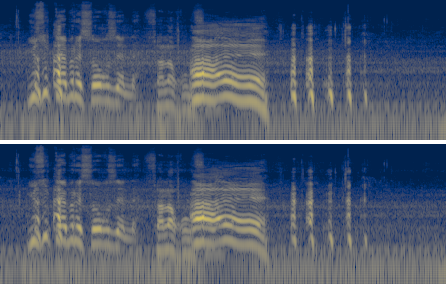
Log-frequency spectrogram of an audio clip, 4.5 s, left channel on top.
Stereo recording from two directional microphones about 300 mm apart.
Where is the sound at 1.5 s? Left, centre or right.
Centre.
